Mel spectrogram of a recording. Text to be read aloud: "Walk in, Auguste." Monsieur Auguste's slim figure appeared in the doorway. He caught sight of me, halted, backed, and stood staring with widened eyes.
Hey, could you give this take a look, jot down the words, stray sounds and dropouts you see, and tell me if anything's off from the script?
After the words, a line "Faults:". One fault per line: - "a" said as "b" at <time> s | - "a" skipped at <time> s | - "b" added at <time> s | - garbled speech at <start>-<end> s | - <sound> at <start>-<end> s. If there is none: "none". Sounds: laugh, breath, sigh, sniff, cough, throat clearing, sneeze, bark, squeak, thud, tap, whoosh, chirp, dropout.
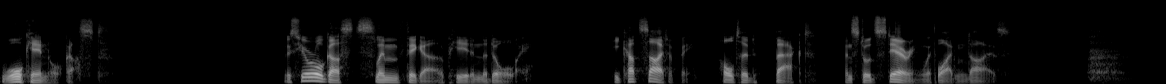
"Walk in, Auguste." Monsieur Auguste's slim figure appeared in the doorway. He cut sight of me, halted, backed, and stood staring with widened eyes.
Faults:
- "caught" said as "cut" at 6.2 s
- breath at 10.9-11.4 s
